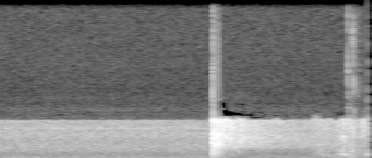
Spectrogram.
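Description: A single sharp bang about one and a half seconds in, like a firecracker going off, with a short hissing tail after it; before it only a low steady hiss.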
